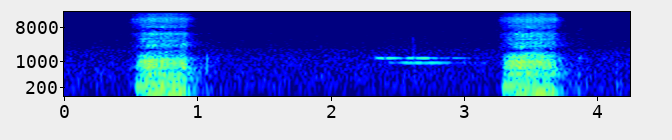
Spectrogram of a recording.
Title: Reverse Sneeze 2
